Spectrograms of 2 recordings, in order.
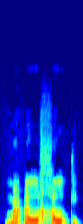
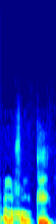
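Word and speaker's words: الخلقِ: Kemudian ma'al khalqi. Kenapa dibaca alkhalqi? Karena kata setelah zarf mudof ilaih, maka dibaca maal khalqi.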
